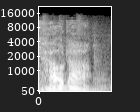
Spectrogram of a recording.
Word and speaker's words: Gouda: Although, fun fact, the locals pronounce it more like Gouda.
